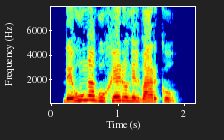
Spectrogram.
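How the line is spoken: Soldier shouting. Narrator (Spanish): el soldado gritó

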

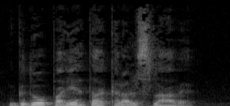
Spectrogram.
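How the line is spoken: Cheerful answer. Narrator (Slovenian): Stražarji so jim veselo odgovorili

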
